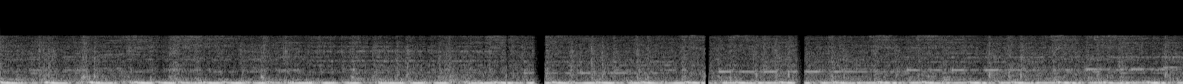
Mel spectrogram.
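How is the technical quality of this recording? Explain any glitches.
The recording has audible timing glitches: a burst of stuttering and two separate held sounds. It is band-limited throughout, with nothing above 4 kHz, which fits a G.711 A-law call path at 64 kbps.

From 4.70 to 5.47 s there are repeated stalls (stutter). Packets reached the receiver late or more slowly than playback consumed them, so the jitter buffer emptied four times. Each time, the receiver extended the preceding sound to cover the wait, 147 ms in total and about 19 percent of that span, with the longest fill lasting 116 ms. No audio is lost, but the passage drags and judders rather than flowing.

At 7.05 to 7.11 s and again at 7.96 to 8.06 s there is a short stall from a late packet. In each case a packet missed its playout time, the buffer ran dry, and the receiver stretched the last sound until the packet came in, then resumed from the same point. 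The fills are 42 ms and 79 ms. Nothing is skipped, but a sound hangs on too long, with a faint buzz or dip.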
